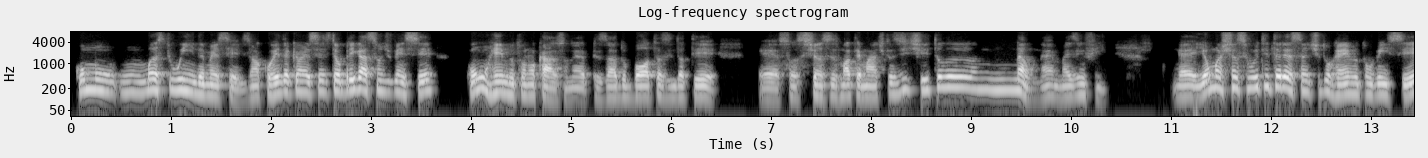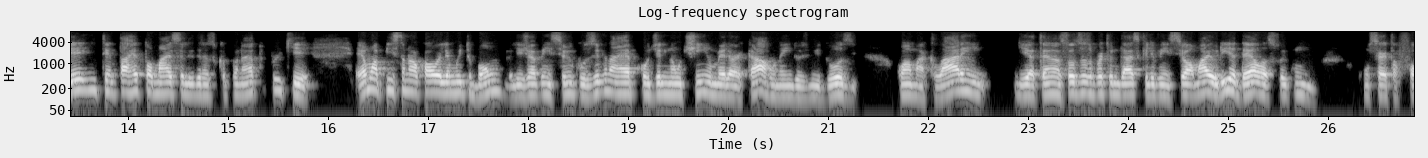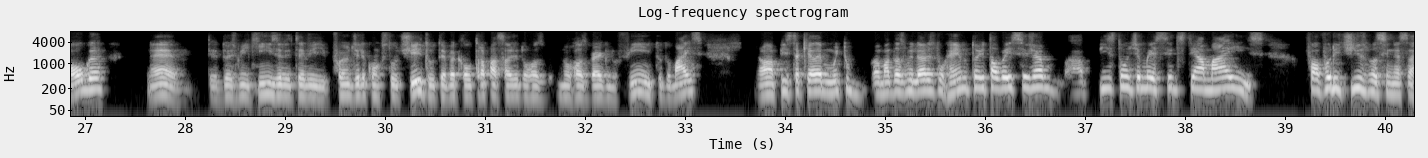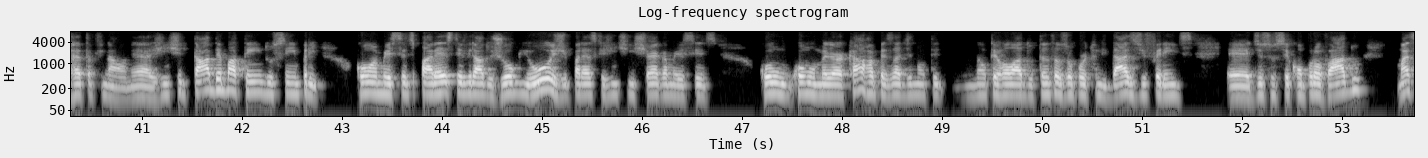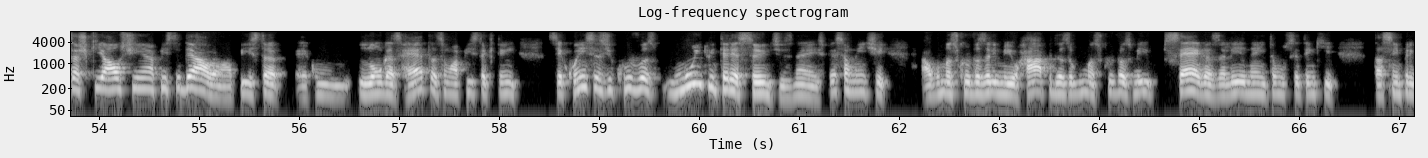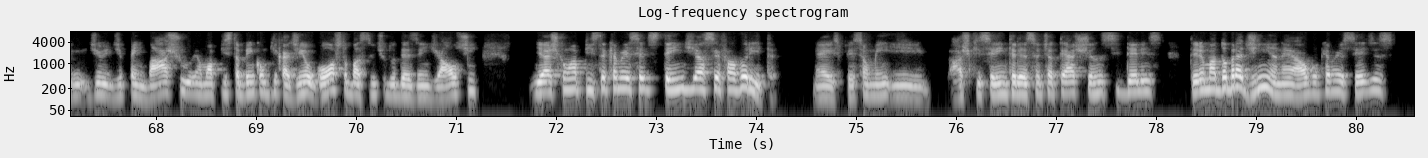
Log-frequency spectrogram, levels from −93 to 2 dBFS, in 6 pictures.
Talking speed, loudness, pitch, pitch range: 210 wpm, -18 LUFS, 150 Hz, 135-175 Hz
